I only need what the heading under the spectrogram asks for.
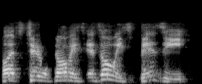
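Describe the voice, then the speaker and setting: A man from California's Bay Area, chatting casually, halting and repeating words, quick to laugh. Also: high voice, sharp tone, no room sound, highs cut off. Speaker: co-host. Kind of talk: casual chat.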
